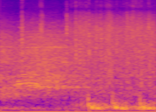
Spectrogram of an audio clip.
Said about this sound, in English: This crowd, again, one of the loudest buildings in the NBL.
